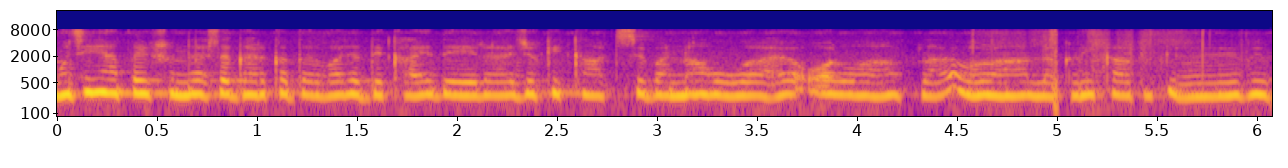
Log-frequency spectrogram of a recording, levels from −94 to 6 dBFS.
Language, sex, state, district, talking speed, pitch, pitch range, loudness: Hindi, female, Punjab, Fazilka, 255 wpm, 265 Hz, 255-275 Hz, -15 LUFS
